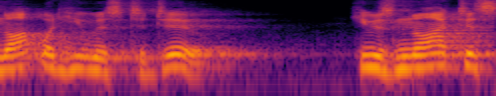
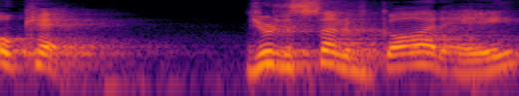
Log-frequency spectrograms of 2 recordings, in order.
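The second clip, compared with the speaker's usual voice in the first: put-on devil voice, Canadian accent. Voicing the devil tempting the Son of God, the devil with Canadian accent. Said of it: "Sorry if I'm making the devil sound too Canadian".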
